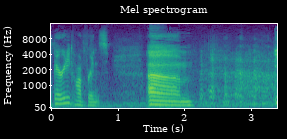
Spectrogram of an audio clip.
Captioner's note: laughter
